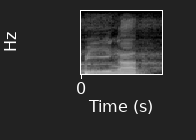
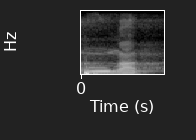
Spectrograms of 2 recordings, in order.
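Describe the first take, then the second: First: The first vowel is a pure i sound. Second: The first vowel is a pure u sound. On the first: "ikhlasul kasri" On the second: "ikhlasul dhammi"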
